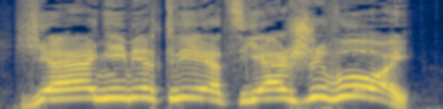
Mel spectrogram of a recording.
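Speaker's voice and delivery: high, loud desperate plea; urgent high-pitched shout. A narrator's reading. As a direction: yell it so someone outside hears you. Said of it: "закричал я".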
